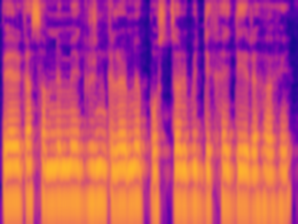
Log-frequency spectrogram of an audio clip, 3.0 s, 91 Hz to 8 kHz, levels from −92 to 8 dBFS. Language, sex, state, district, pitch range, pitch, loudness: Hindi, male, Arunachal Pradesh, Lower Dibang Valley, 135-145 Hz, 140 Hz, -14 LUFS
